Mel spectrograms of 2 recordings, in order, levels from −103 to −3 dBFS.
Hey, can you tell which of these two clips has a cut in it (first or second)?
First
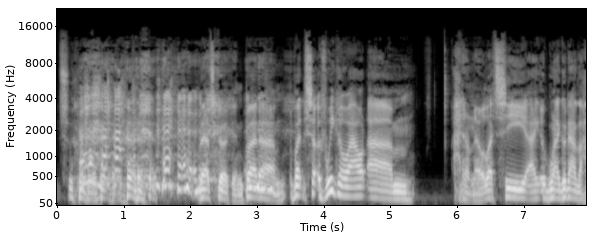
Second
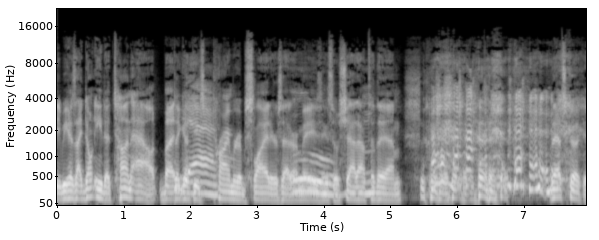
second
